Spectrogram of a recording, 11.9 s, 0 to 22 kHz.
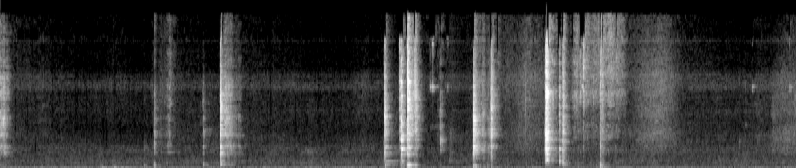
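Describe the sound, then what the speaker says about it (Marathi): Oil ladled into a kadhai, with a quiet low background hum and a series of sharp metallic clinks and taps from ladle and pan, clustered in the second half. "आता इथे कढईमध्ये 2 ते 3 पळ्या मी तेल टाकणार आहे।"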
